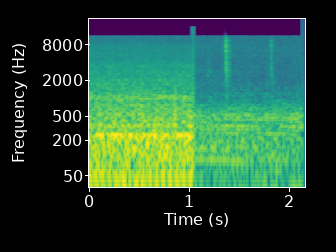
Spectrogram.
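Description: A car engine roars on the road.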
